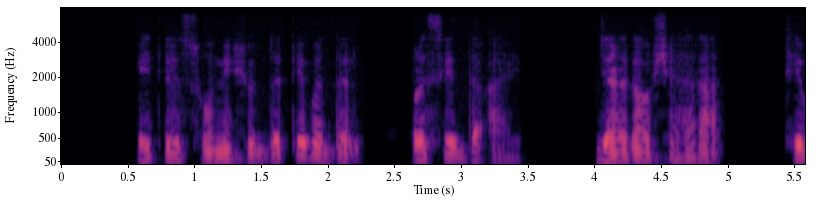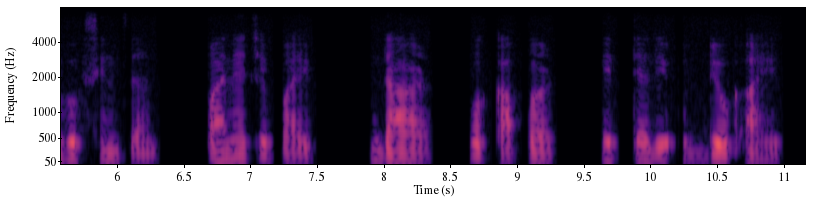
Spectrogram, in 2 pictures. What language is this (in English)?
Marathi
